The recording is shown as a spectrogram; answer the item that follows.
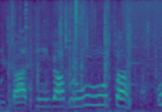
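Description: A man singing a slow, plaintive refrain, his voice faint, with a long held note near the middle.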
